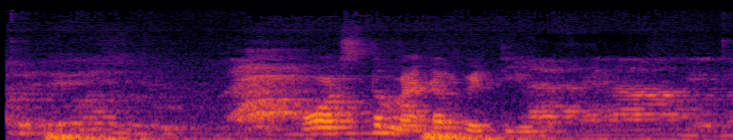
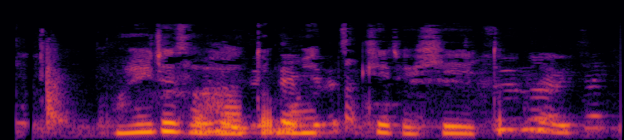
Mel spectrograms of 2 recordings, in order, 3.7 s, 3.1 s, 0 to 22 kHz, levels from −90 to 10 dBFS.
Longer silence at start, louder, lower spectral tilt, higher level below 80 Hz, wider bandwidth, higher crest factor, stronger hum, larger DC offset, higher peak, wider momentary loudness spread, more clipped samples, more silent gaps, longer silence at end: about the same, 0.05 s vs 0.1 s; about the same, -24 LUFS vs -22 LUFS; about the same, -7.5 dB/octave vs -7 dB/octave; first, -32 dBFS vs -70 dBFS; first, 15 kHz vs 11 kHz; about the same, 18 dB vs 16 dB; neither; neither; about the same, -6 dBFS vs -6 dBFS; first, 14 LU vs 11 LU; neither; neither; about the same, 0 s vs 0.1 s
